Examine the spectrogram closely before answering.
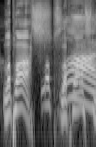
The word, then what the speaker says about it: LaPlace: Am I pronouncing that right? LaPlace, Louisiana. I was down there in June, and I was driving around getting pictures of big stuff like I do.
